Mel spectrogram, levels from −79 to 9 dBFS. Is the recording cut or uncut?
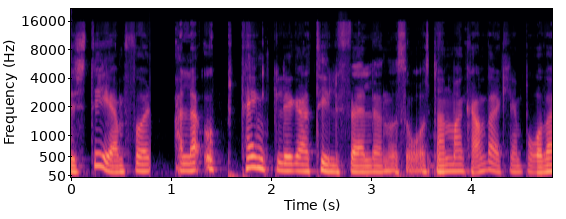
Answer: cut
